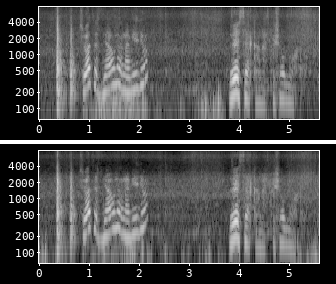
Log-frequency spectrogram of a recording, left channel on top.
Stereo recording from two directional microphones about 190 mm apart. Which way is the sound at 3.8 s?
25° left (ahead or behind).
